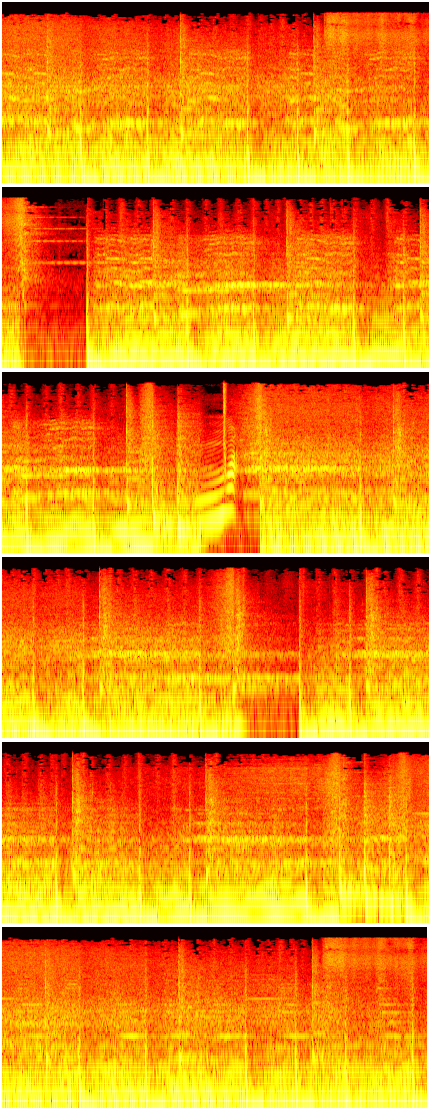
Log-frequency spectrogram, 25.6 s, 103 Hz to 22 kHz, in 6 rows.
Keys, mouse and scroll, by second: 0.1 z, 0.4 middle click, 1.2 click, 2.1 KP_3, 3.6 ctrl+b, 5.3 Tab, 5.7 ctrl+s, 6.3 z, 8.2 Tab, 10.5 z, 11.4 Tab, 12.3 z, 12.6 Tab, 13.1 middle click, 17.6 a, 18.2 k, 24.8 k.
